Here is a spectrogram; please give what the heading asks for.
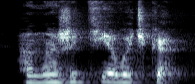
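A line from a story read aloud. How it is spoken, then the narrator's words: Whisper. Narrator (Russian): прошептала она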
